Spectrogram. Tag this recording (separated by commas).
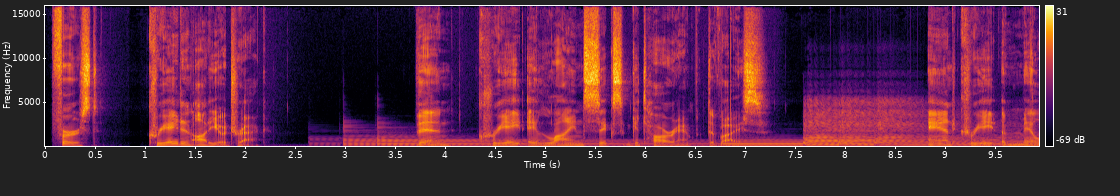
Plucked string instrument, Electric guitar, Speech, Music, Guitar, Musical instrument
